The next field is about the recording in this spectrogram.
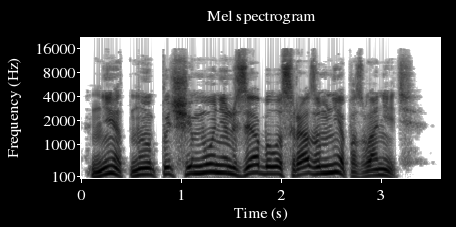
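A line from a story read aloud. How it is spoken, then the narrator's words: Irritated repeated question. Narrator (Russian): в который раз раздраженно спросил он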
